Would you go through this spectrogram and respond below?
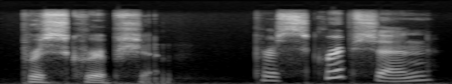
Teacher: Notice how the stress is on the second syllable.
